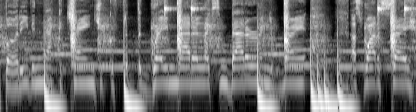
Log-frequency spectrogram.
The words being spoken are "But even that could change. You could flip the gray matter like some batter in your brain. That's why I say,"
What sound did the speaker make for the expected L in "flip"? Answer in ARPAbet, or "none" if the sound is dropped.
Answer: none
